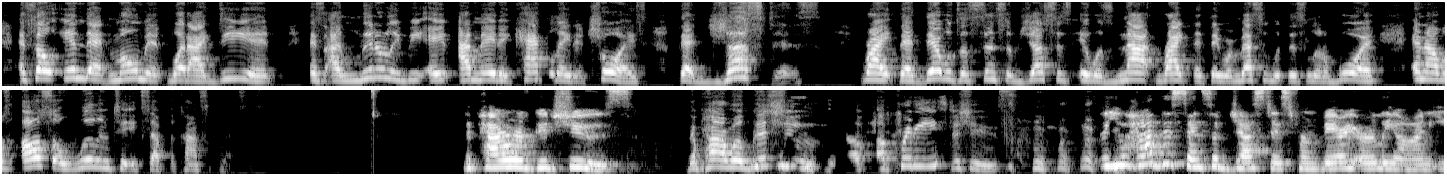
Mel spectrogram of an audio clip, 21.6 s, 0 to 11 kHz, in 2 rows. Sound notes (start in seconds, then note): 18.2 laughing; 18.3 laughs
